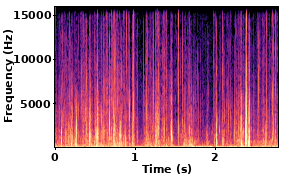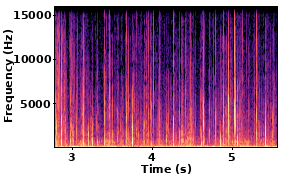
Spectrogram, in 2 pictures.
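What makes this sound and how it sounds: A large clear plastic bubble wrap sheet is held across a pair of Rode NT5 microphones while hands press, scratch and pop the bubbles. The result is a dense, steady stream of sharp crackles and snapping pops over a low rustling rumble, with a louder burst of popping near the middle.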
